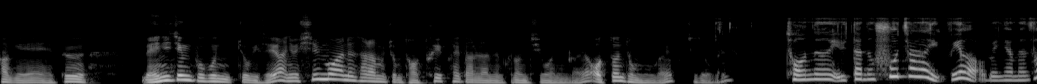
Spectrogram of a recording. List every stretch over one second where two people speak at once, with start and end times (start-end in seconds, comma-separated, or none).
none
